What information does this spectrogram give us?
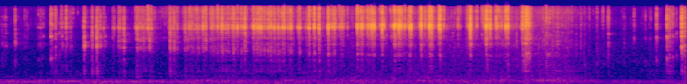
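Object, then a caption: Bar of soap scraped with a blade. A box-cutter blade scrapes along the edges and surface of a yellow, rectangular, hand-sized bar of solid dry soap held in the hand, peeling off stick-like shavings. Dry, crisp crunching and scraping comes in quick, irregular strokes, bright and high with almost no low end, building through the middle and fading near the end.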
